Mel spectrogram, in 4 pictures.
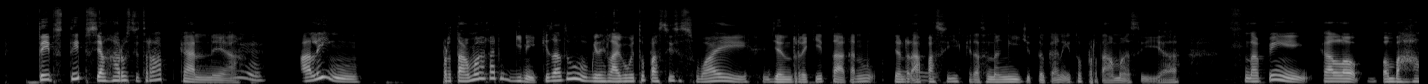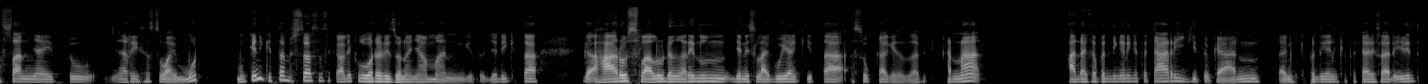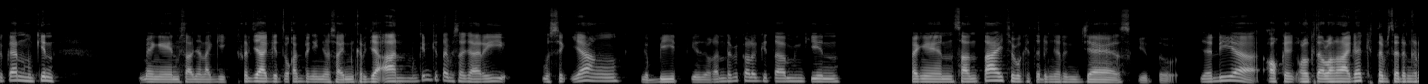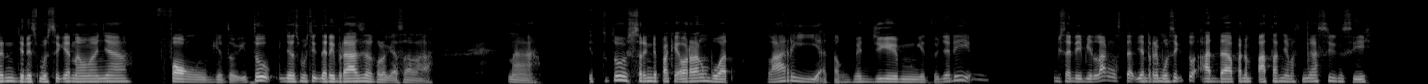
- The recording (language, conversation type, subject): Indonesian, podcast, Bagaimana musik memengaruhi suasana hatimu sehari-hari?
- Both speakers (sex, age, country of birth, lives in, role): female, 25-29, Indonesia, Indonesia, host; male, 20-24, Indonesia, Hungary, guest
- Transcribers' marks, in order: other background noise; in English: "mood"; in English: "nge-beat"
